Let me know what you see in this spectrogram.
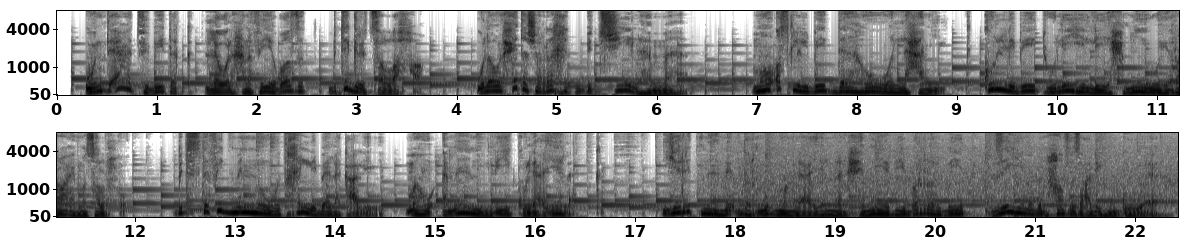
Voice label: arabic voice over male narrator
